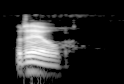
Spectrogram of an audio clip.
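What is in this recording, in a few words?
"reo", Māori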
